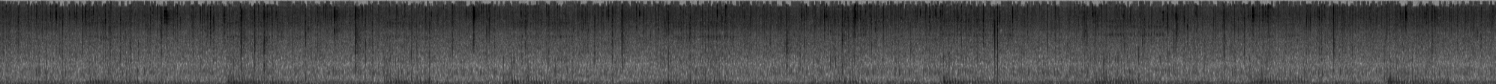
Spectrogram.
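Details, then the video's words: Sleeping cats by a rainy window purr in deep, rhythmic swells that return about every two seconds, layered with rain noise and snapping crackles from a fireplace. "Purring Cat"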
